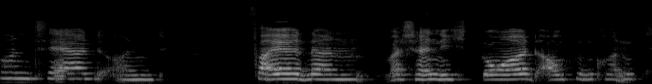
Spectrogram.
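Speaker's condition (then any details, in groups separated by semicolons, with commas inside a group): Ataxia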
